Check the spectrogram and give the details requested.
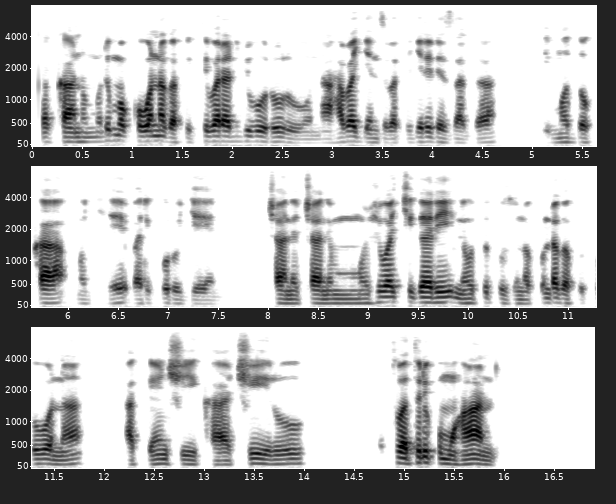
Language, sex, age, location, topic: Kinyarwanda, male, 36-49, Musanze, government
